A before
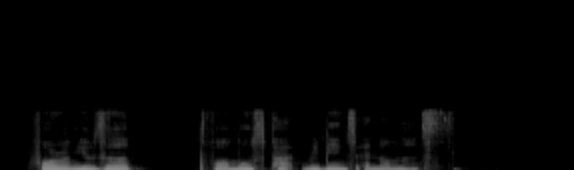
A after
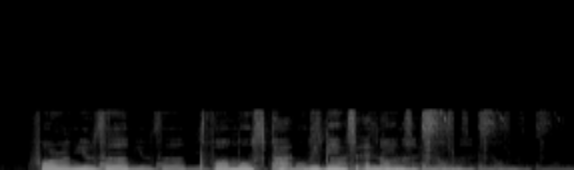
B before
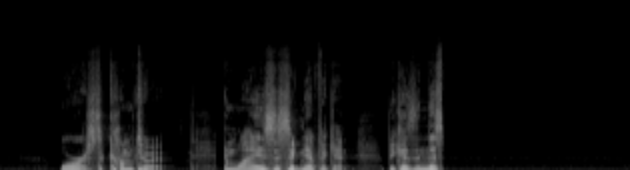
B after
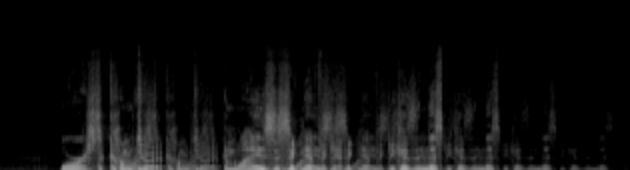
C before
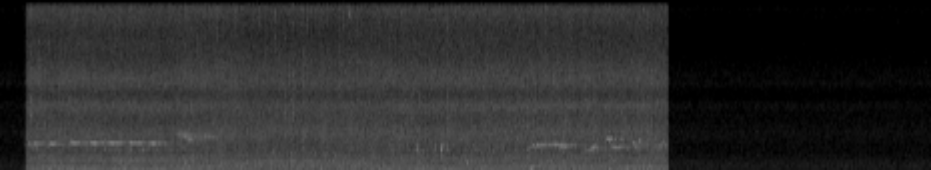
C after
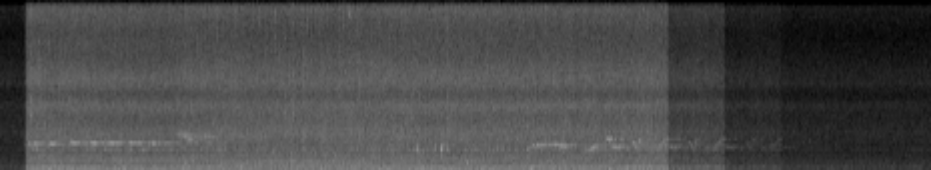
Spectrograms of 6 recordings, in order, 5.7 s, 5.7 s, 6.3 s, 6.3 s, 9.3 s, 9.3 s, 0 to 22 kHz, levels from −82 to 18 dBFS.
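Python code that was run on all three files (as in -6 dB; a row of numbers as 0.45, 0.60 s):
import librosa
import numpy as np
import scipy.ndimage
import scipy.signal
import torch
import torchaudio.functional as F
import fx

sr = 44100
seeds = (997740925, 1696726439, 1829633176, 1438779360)

p1 = fx.rider(x, sr, range_db=10, speed_s=2.0)
p2 = fx.small_body(p1, sr, hz=(310.0, 520.0, 2800.0), ring_ms=45, db=6)
p3 = p2 + fx.echo_feedback(p2, sr, ms=567, feedback_pct=30, wet_db=-11.0, dry=0)
y = p3 * 10.0 ** (-30 / 20.0) / np.sqrt(np.mean(np.square(p3)))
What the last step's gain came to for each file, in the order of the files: +5.5, -4.0, +10.0 dB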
